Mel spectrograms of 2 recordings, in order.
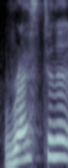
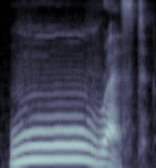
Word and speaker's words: rest: rest는 R 사운드 나오네요. 어떻게 하시라고요? 말씀드렸는데 네, 잘 기억하고 계시네요. rest, rest. 입모양을 우한 상태에서 rest 하시면 정확한 R 발음 구사할 수 있습니다.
